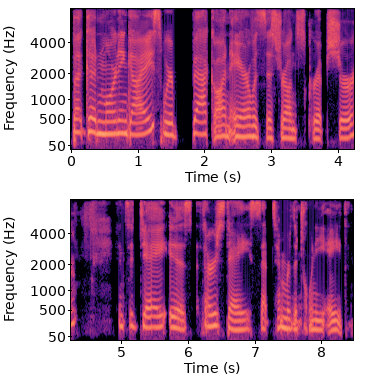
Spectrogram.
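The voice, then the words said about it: Scratchy, partly lost voice. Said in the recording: “I'm still a little scratchy... I lost most of my voice”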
